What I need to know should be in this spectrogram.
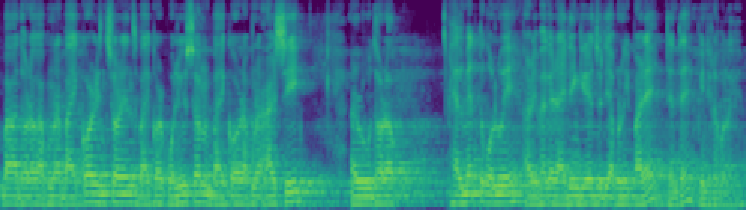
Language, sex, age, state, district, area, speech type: Assamese, male, 30-45, Assam, Charaideo, urban, spontaneous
